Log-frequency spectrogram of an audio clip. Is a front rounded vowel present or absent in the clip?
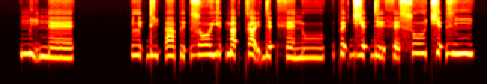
absent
